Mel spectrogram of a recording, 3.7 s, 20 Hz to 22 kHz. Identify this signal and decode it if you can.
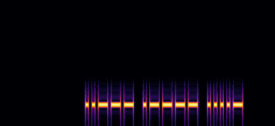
Morse code, heard as a keyed tone, about 28 wpm, 700 Hz. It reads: 214
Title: Numbers - 3-Digit 28wpm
